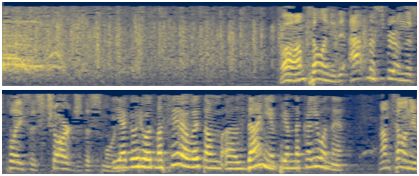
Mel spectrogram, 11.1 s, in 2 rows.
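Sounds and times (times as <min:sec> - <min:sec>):
audience clapping: 0:00.0 - 0:05.6
speech: 0:03.7 - 0:11.0.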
